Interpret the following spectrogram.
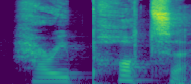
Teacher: he actually pronounces both of the t's in harry potter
